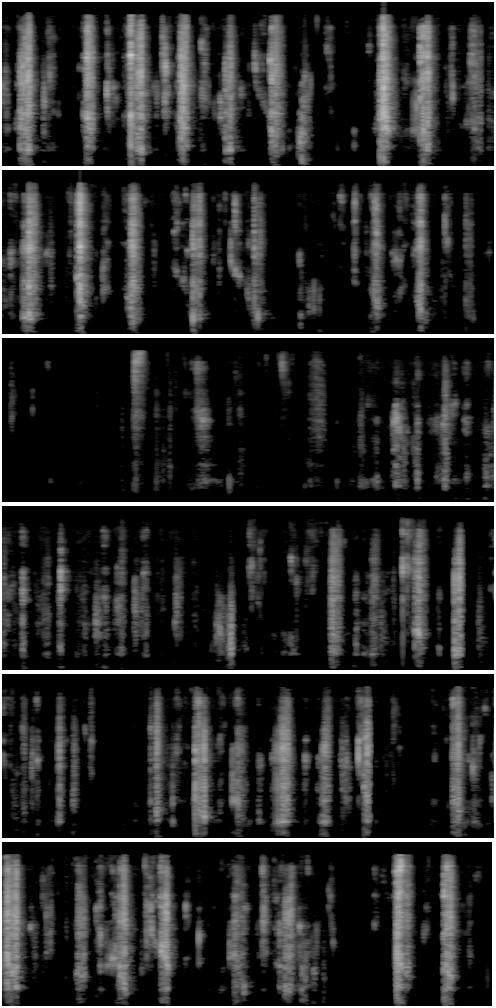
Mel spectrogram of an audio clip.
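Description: Close chewing of crunchy yellow pickled radish (danmuji): rapid crisp crunches, with a short pause and a softer stretch of chewing in the middle.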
